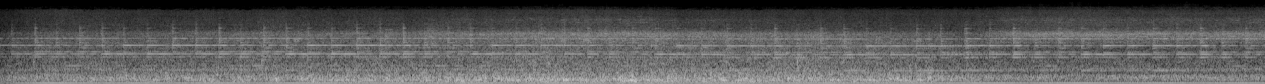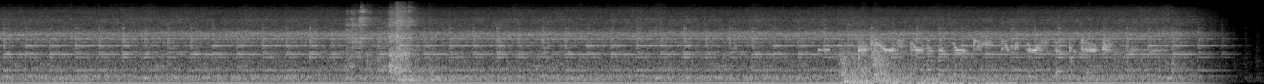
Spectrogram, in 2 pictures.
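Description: A Trainz simulation train led by locomotive number 13, with an SW-1500 coupled behind, rolls past steadily with continuous rumble and hiss and brief clanks, growing louder near the end; no talking.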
